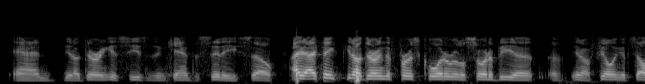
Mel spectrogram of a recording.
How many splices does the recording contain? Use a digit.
1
